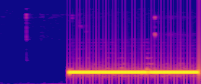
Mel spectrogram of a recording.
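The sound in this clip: A telephone dial tone sounds while calling out. It is one steady, unbroken tone at a single pitch, starting after a brief silence and continuing loud and alone to the end.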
